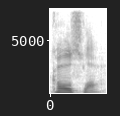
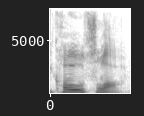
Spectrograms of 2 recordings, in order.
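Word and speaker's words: coleslaw: is Cole okay so it's supposed to be cole slaw but with the slurring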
